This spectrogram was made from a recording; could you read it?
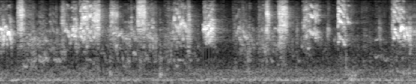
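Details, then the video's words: Breeding pair of Australian budgerigars chirping: rapid harsh squawky notes in uneven bursts, roughly three or four per second, over a steady low hum. "Budgies Parrot chirping sounds | Australian budgies breeding pair"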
